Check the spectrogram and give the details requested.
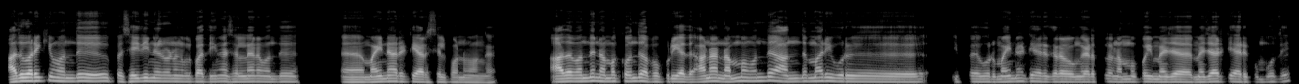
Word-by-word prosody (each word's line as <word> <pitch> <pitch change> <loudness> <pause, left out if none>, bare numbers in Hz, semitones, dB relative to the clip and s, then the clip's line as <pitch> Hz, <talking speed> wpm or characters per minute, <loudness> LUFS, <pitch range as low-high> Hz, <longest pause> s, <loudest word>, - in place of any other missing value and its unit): அதுவரைக்கும் 165 +3 +4
வந்து 150 +2 0 0.3
இப்ப 140 -2 -6
செய்தி 145 +2 +2
நிறுவனங்கள் 140 -2 -2
பாத்தீங்கன்னா 130 +1 -2
சில 125 0 0
நேரம் 135 0 0
வந்து 125 +1 -4 0.6
அ - - 0 0.2
மைனாரிட்டி 130 +1 +2
அரசியல் 110 0 -4
பண்ணுவாங்க. 105 -3 -5 0.7
அத 135 +2 +5
வந்து 150 +4 +1
நமக்கு 145 -1 -2
வந்து 155 +2 +1
அப்ப 130 -1 -3
புரியாது. 130 -3 +2
ஆனா, 150 +4 +4
நம்ம 160 +5 0
வந்து 170 +2 0
அந்தமாரி 150 +3 -1
ஒரு 140 -1 0 1.1
இப்ப 130 +3 -7
ஒரு 130 - -3
மைனாரிட்டியா 140 +2 -2
இருக்கிறவுங்க 125 -1 0
இடத்தில 120 +2 -6
நம்ம 120 +1 -2
போய் 135 -1 +1
மெஜ 120 0 +2 0.3
மெஜாரிட்டியா 130 +1 +1
இருக்கும்போது, 120 +3 -8
135 Hz, 155 wpm, -24 LUFS, 125-145 Hz, 1.1 s, அத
